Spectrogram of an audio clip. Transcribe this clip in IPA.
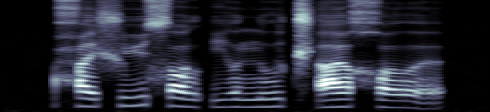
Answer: ħ ɛ ʃ y s ɔ l ʔ i ʊ̯ n u t͡ʃʼ a ə̯ χ o ə̯

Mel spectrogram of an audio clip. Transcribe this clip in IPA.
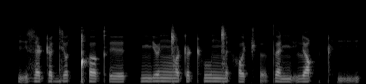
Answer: ḭ z æ ʈ ʌ dʲ ɔ ǃʰ ʌ kʼ ɪ | nʲ ə˞ ŋ͡ǀ ɔ ʈ ʌ ʈʰ u ŋ͡ǀ ɪ h ɔ t͡ʃʼ ə̰ t̪ æ nʲ ə̰ lʲ ɔ q ʈʰ ḭ

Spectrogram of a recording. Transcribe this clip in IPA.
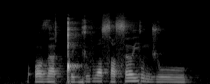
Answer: ʔ ɔ˧ ð a˧ ǃ i˨ ɡʲ u˦ β ʏ˧ sˤ ɘ˨ s əː˦ j u˨ n ʒ uː˨

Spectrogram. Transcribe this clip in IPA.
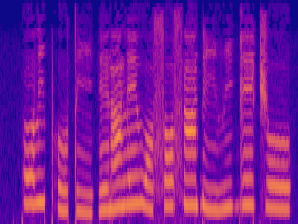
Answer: k ɔ˦ l i˦ pʰ oː˨ t i˨ | e˨ ɾ ã˦ l e˦ β ɔ˨ s ɔ˦ s ã˦ ɗ iː˨ β i˦ ɡ eː˦ t͡ʃ oː˨

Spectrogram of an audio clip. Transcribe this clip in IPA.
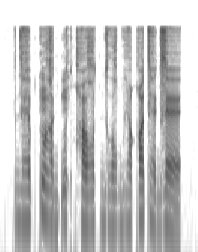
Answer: dʱ ɛ p tʷ ɛ̃ ʁ ɛ ɡ ɓ ũ t qʰ u ʁʷ i t dʱ u ʁ bʱ i qʷ i t ɦ ɛ ɡ z ɛ

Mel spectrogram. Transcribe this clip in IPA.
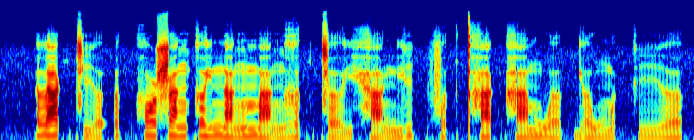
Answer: l a˦˥ k̚ c i˨˩˨ ə̯ ʔ ə˦˥ k̚ h ɔ˧˥ ʂ a˧˥ ŋ k ə˧ j n a˨˩˦ ŋ m a˨˩˨ ŋ ɣ ə˦˥ k̚ c əː˨˩˨ j h a˨˩˨ ŋ j i˦˥ k̚ f ə˨˩ k̚ t̪ʰ a˦˥ k̚ h a˧˥ m w əː˨˩ k̚ j ə˧ w m ə˨˩ k̚ ʔ i˧ ə̯

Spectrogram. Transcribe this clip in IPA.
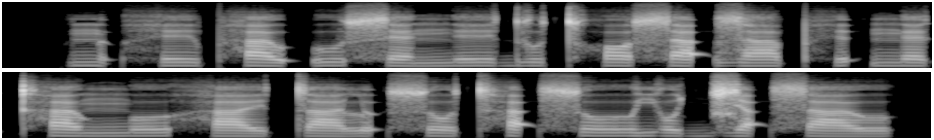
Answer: n ʊ˦ ʔ h e˦ ɪ̯ pʰ a˦˨ ʊ̯ ʔ u˦ sʰ ɛ˨ ŋ e˦ ɪ̯ d u˦˨ tʰ ɔ˦˨ sʰ ä˦ ʔ z ä˦ pʰ ɪ˦ ʔ ŋ ɛ˦˨ kʰ a˦˨ ʊ̯ ŋ o˦ ʊ̯ h a˨ ɪ̯ t ä˨ l ʊ˦ ʔ s o˨ tʰ ä˦ ʔ s o˦ ʊ̯ j o˦˨ d͡ʑ ä˦ ʔ s a˨ ʊ̯

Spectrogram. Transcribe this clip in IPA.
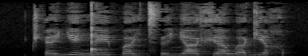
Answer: t͡ʃʼ ɛ˨˩˦ ʎ e˥˩ ŋ͡ǃ e˦˥ p ɐ˨˩˦ j t͡sʼ ɘ˧˩ ʎ a˧ ɐ̯ xʲ a˧˩ w ɐ˩˥ ɡʲ e˥˩ χ

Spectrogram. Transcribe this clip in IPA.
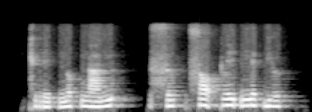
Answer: k r i˨˩ t̚ n o˦˥ k̚ ŋ a˦˥ n | s ɯ˦˥ k̚ s ɔ˥˩ ʔ p l i˥˩ ʔ ŋ e˥˩ k̚ j ɯ˦˥ k̚

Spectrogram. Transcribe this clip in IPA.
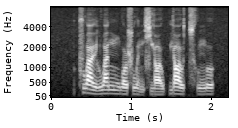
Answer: ʈ͡ʂ w a˥˨ ɪ̯ l w a˦ n m w ɔ˨˦ ʂ w ə̰˨˩ n ɕ j ɑ˨˦ ʊ̯ p j ɑ˥˨ ʊ̯ t͡sʰ ʊ˨˦ ŋ ɤ˧

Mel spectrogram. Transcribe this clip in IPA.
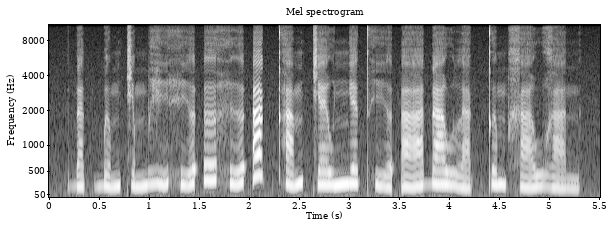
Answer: ɗ a˨˩ t̚ ɓ ə˨˩˦ m c ə˨˩˦ m ɣ i˨˩˦ h i˨˩˦ ə̯ ʔ əː˧ h ɨ˨˩˦ ə̯ ʔ a˦˥ k̚ t̪ʰ a˨˩˦ m c ɛ˧ w ɲ ɛ˧ t̪ʰ i˨˩ ə̯ ʔ aː˨˩˦ ɗ a˧ w l a˨˩ k̚ t̪ ə˧ m x a˨˩˦ w ɣ a˨˩ n

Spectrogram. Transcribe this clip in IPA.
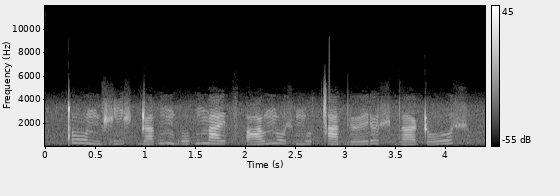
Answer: ǃ o n d͡ʒ i ʃ ɖ ɐ ɡ m b o ɡ m a ɪ̯ t͡sʼ ɑ ʊ̯ n̪ o ʃ m ʊ ǀ a d̪ ø ɪ̯ ɾ ø ʃ d̪ ɐ ʈ o ʃ

